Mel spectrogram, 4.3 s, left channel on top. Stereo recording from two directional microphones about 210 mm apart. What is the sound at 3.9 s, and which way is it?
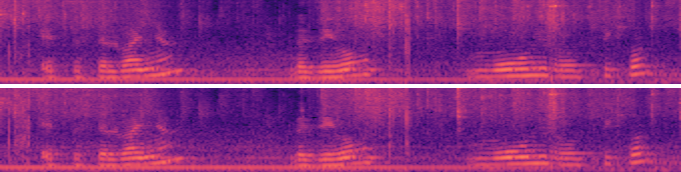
Speech, 10° left (ahead or behind).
